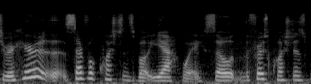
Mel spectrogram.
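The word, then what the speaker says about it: Yahweh: Bible in the Bible only the four consonants are mentioned y h WH and scholars now fill it out to say that yahwe is the best er pronunciation uh now according to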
